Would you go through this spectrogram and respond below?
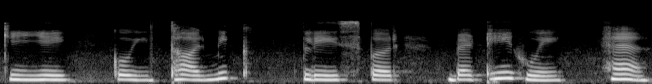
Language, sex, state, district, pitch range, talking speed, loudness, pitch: Hindi, female, Punjab, Fazilka, 205-225 Hz, 85 wpm, -11 LUFS, 215 Hz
